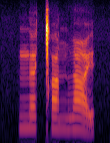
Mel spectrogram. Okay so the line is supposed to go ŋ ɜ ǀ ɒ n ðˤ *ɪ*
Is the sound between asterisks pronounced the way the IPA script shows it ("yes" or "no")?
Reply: yes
